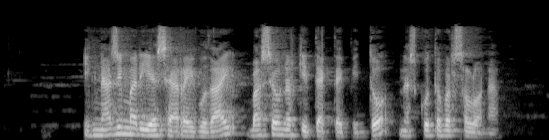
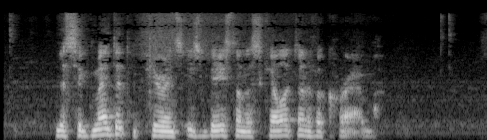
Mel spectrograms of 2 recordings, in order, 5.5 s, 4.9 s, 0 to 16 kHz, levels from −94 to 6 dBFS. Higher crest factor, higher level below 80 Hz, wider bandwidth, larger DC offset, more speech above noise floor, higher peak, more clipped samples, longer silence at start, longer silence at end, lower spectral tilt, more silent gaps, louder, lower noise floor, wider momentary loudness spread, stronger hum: about the same, 18 dB vs 18 dB; about the same, -58 dBFS vs -54 dBFS; second, 8.2 kHz vs 11.5 kHz; neither; first, 51 dB vs 39 dB; about the same, -2 dBFS vs -2 dBFS; neither; first, 0.85 s vs 0.55 s; second, 0.5 s vs 1.1 s; second, -4.5 dB/octave vs -6 dB/octave; neither; about the same, -17 LUFS vs -19 LUFS; first, -68 dBFS vs -56 dBFS; about the same, 10 LU vs 9 LU; neither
